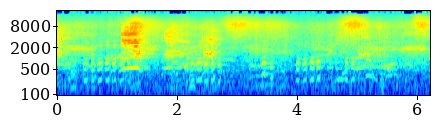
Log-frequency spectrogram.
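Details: A group of geese swimming in a pond keeps up a noisy exchange of harsh, braying honks and rapid stuttering notes, rising in loudness around the middle before easing off.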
